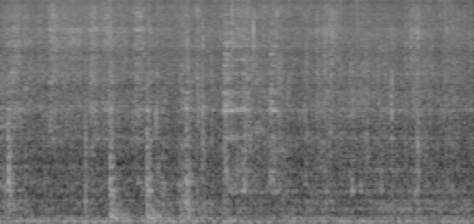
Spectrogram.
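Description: Eggs frying in a pan for musubi, a steady sizzle with scattered spatula scrapes and taps as they are rolled over, close and moderately quiet with no talking.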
